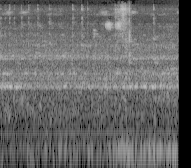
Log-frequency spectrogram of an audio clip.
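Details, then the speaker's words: Konda washing machine spinner after brake adjustment and motor fix: smooth steady hum with constant whirr and no rubbing, scraping or knocking; earlier noise gone. "so susubukan natin kung may tumutunog pa ba Pakinggan niyo na lang oh di ba ayos na"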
